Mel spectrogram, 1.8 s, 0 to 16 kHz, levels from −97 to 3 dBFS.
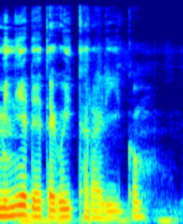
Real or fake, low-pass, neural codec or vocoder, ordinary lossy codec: fake; 14.4 kHz; vocoder, 44.1 kHz, 128 mel bands every 256 samples, BigVGAN v2; none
